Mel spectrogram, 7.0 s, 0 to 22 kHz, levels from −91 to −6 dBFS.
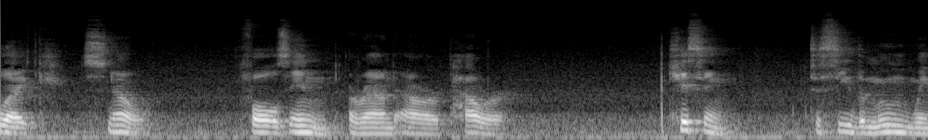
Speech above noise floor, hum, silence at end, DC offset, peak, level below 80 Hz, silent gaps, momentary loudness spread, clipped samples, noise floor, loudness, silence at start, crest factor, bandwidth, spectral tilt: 22 dB; none; 0 s; under 0.1%; -6 dBFS; -44 dBFS; none; 25 LU; under 0.1%; -44 dBFS; -23 LUFS; 0 s; 18 dB; 10 kHz; -8 dB/octave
